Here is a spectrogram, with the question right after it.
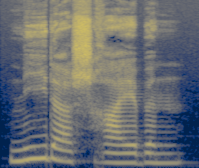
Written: niederschreiben

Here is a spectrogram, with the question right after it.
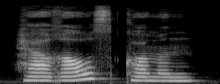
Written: herauskommen

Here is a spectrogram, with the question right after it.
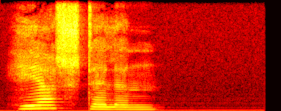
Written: herstellen

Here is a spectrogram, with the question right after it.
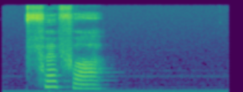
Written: pfeffer

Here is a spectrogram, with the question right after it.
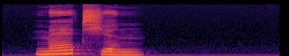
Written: maedchen

